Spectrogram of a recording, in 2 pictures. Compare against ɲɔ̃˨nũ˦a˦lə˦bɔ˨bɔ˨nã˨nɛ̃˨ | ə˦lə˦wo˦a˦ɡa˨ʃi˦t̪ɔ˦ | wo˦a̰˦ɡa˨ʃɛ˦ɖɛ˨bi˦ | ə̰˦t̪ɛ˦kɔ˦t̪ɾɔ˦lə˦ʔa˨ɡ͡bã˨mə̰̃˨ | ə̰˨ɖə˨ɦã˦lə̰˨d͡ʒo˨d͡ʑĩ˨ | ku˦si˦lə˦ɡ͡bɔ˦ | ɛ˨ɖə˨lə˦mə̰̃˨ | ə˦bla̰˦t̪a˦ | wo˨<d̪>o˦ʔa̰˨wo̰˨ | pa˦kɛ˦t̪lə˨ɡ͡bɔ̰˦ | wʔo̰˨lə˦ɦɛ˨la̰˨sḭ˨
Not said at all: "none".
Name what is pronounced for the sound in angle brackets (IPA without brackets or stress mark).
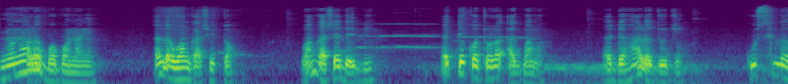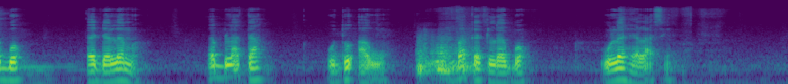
d̪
